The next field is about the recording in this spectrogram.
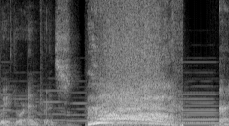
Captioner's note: long wookie roar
